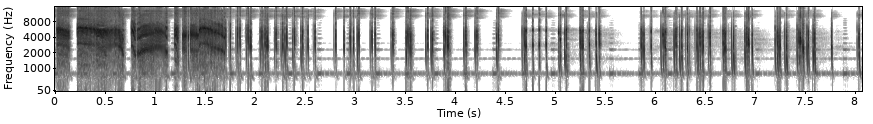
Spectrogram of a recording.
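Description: Swiftlet call-sound lure track: dense, high swiftlet chirping and twittering for about the first two seconds. It then breaks into short runs of rapid dry chittering clicks, over a faint steady tone.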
